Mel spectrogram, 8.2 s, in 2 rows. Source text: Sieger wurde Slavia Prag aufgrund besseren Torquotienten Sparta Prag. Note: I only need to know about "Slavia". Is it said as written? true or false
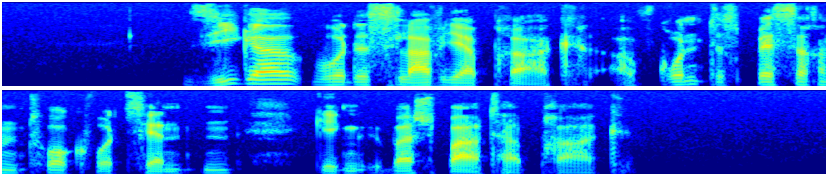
true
